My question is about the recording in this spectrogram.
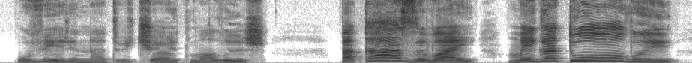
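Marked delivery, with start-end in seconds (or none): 2.3-4.5 loud, high cackling geese; honking bossy goose. A narrator's reading. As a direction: honk it out eagerly. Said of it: "загоготали гуси".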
